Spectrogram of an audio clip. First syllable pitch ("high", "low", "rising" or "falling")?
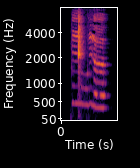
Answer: high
